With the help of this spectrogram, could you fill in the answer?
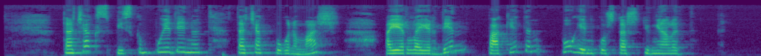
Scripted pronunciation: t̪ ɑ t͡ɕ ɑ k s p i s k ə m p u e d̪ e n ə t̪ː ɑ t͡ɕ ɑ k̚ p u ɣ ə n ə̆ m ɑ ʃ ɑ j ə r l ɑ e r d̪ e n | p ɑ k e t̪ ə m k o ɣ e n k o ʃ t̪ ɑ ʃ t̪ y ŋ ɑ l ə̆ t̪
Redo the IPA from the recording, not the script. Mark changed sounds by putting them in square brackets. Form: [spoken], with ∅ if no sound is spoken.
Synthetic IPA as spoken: t̪ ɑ t͡ɕ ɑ k s p i s k ə m p u e d̪ e n ə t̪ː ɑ t͡ɕ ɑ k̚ p [o] ɣ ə n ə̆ m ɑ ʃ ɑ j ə r l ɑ e r d̪ e n | p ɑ k e t̪ ə m [p] o ɣ e n k o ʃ t̪ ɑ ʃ t̪ y ŋ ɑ l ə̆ t̪

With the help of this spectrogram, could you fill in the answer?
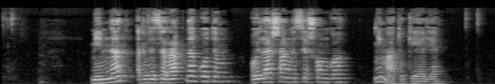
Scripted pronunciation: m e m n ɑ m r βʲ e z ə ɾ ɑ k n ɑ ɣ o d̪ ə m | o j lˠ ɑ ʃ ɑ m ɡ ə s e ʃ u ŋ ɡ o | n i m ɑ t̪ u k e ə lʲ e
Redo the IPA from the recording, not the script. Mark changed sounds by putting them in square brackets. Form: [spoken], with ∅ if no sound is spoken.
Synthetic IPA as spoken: m e m n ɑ [n] r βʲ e z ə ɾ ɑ k n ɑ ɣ o d̪ ə m | o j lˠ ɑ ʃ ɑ [ŋ] ɡ ə s e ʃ [o] ŋ ɡ o | n i m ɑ t̪ u k e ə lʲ e

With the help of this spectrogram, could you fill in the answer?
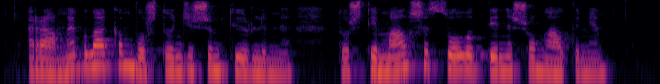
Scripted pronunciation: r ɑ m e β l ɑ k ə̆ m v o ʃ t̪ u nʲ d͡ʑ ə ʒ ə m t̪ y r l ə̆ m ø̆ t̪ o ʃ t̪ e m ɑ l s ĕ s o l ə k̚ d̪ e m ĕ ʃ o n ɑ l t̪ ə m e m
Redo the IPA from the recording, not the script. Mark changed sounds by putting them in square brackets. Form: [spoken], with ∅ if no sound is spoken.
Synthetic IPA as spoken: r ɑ m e β l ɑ k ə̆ m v o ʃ t̪ [o] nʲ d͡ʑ ə [ʃ] ə m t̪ y r l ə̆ m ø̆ t̪ o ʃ t̪ e m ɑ l [ʃ] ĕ s o l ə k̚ d̪ e [n] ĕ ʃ o [ŋ] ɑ l t̪ ə m e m

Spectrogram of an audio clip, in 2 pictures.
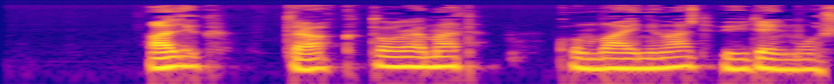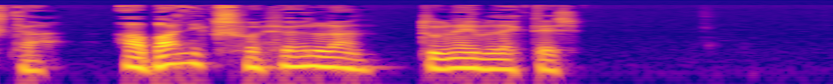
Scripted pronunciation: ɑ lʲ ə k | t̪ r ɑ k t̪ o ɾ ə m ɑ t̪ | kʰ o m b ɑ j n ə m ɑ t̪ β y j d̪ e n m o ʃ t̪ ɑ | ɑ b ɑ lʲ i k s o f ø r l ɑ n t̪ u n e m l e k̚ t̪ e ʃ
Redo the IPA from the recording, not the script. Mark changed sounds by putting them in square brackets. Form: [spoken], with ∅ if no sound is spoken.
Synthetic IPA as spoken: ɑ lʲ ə k | t̪ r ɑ k t̪ o ɾ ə m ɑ t̪ | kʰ o m b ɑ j n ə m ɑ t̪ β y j d̪ e n m o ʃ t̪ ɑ | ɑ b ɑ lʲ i k [ʃ] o f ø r l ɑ n t̪ u n e m l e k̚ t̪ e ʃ

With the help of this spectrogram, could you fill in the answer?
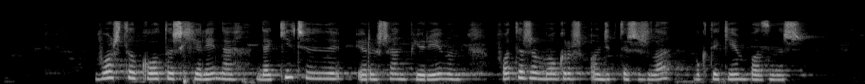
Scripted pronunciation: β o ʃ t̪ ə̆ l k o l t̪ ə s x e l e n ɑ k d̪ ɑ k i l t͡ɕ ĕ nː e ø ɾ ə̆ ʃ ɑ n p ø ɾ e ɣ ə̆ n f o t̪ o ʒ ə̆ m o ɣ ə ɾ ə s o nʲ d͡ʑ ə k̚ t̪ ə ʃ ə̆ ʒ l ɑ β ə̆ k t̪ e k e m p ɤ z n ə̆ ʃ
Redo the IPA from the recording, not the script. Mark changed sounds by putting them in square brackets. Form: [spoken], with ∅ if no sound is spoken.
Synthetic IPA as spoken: β o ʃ t̪ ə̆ l k o l t̪ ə [ʃ] x e l e n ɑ [∅] d̪ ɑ k i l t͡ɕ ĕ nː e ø ɾ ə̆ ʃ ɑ n p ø ɾ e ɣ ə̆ n f o t̪ o ʒ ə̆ m o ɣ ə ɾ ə [ʃ] o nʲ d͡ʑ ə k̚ t̪ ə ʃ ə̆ ʒ l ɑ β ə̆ k t̪ e k e m p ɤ z n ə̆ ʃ

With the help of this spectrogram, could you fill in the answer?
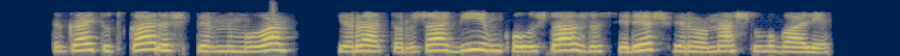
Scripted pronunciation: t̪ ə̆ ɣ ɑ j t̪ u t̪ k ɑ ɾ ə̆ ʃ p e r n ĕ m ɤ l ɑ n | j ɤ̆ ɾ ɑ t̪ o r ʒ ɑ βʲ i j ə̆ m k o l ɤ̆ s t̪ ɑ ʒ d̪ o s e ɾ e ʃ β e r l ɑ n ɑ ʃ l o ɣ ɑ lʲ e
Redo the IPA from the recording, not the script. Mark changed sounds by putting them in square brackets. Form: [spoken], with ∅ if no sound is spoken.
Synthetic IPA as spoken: t̪ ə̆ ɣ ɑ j t̪ u t̪ k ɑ ɾ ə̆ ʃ p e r n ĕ m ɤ l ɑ n | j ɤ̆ ɾ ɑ t̪ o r ʒ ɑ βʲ i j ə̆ m k o l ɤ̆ [ʃ] t̪ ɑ ʒ d̪ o s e ɾ e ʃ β e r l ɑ n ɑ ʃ l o ɣ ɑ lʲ e

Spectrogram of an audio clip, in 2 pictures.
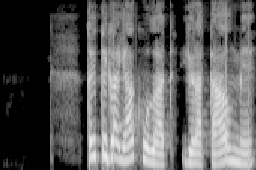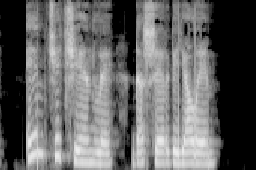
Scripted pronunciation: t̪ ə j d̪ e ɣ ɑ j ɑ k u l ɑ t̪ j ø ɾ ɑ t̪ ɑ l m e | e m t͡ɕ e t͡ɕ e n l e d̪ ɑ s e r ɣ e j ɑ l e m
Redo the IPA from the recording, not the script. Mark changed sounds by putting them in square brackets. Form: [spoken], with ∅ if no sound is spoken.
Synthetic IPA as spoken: t̪ ə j [t̪] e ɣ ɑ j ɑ k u l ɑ t̪ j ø ɾ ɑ t̪ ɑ l m e | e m t͡ɕ e t͡ɕ e n l e d̪ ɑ [ʃ] e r ɣ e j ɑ l e m

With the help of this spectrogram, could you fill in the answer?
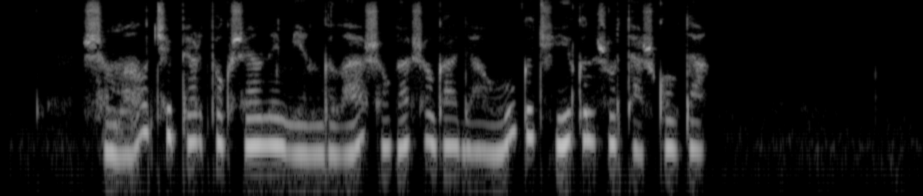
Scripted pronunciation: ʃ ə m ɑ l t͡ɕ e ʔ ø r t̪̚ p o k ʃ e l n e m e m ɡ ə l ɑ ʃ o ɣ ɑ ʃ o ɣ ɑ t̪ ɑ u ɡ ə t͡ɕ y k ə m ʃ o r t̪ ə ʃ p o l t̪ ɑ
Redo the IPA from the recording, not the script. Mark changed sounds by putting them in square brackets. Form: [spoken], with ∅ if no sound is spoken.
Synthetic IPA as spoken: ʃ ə m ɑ l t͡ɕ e [p] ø r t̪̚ p o k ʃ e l n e m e [ŋ] ɡ ə l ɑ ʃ o ɣ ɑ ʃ o ɣ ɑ [d̪] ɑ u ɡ ə t͡ɕ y k ə [n] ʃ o r t̪ [ɑ] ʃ [k] o l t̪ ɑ

